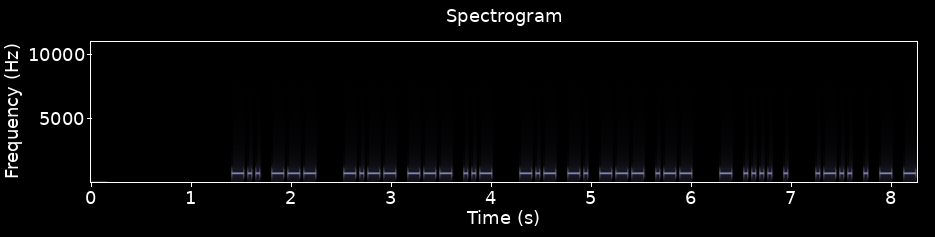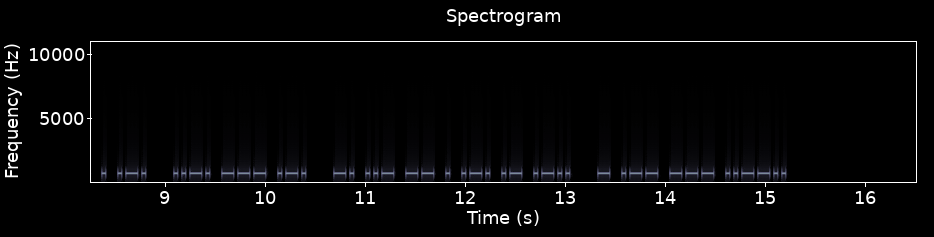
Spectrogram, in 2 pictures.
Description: Morse code, heard as a keyed tone, about 30 wpm, 700 Hz. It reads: DO YOU KNOW THE LETTER FOR NUMERAL TWO?
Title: Sentences from Top 1000 Words - Review Part 2 - 30wpm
